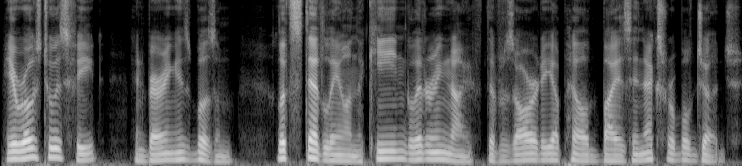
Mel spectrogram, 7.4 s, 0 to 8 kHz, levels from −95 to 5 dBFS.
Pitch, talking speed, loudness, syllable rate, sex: 110 Hz, 195 wpm, -19 LUFS, 6.4 syllables/s, male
